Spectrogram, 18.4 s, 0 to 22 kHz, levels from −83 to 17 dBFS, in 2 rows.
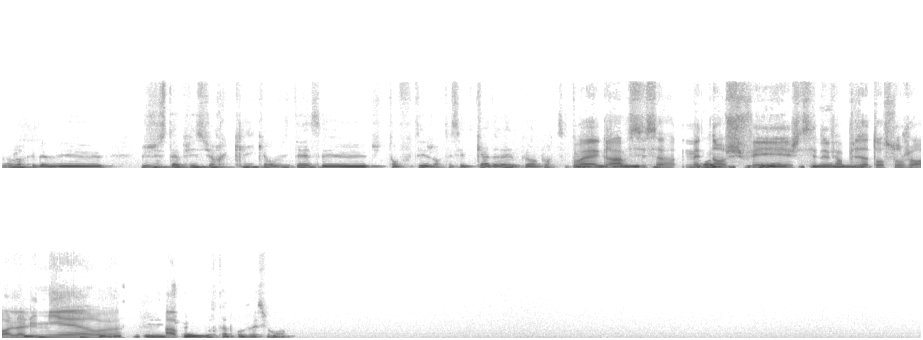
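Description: All the way through, the speech has a breathy, grainy edge and a thinned-out top end, which is most likely Bluetooth LC3 compression. The codec seems to be running at a bitrate that fits 48 kbps with 10 ms frames, emptying the upper spectrum and filling it with noise.

The speech suppression from double talk begins right at 0.0 to 0.04 s with a small dip of about 5 dB. It returns harder at 5.93 to 6.68 s (about 20 dB), 6.89 to 8.73 s (about 30 dB, the deepest), 9.25 to 10.65 s (about 25 dB) and 10.9 to 11.31 s (about 10 dB). The talker sinks and breaks up in pieces, and the likely cause is an echo canceller that turned everything down while both sides spoke.

There are lost LE Audio frames at 3.15 s and again at 6.16 to 6.18 s, inside that second suppressed stretch. The gaps are 10 ms and then 20 ms. The decoder patched each gap by repeating the last spectrum with scrambled phase, so each one is a brief noisy smear.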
